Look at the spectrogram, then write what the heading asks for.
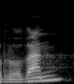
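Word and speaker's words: Rodin: O piense usted, hay un ah también otro escultor que se llama Augusto Rodán. Se escribe rodín y si lo busca usted tiene una escultura famosa entre varias que se llama El pensador de Rodán.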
